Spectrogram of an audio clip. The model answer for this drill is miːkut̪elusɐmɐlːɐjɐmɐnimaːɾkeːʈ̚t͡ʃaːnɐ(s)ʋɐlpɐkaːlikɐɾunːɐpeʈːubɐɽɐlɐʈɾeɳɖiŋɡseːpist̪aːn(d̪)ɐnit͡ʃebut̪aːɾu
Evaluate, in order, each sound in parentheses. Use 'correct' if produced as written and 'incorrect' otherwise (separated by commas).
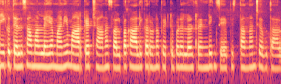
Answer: correct, correct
